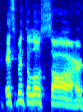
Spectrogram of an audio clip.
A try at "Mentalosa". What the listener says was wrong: Soft A, not the hard R. Soft A.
